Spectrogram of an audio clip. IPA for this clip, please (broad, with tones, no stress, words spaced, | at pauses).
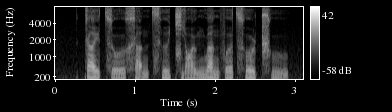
ka˥˩ɪ̯t͡so˧˥ʊ̯xa̰˨˩nt͡sʰɹ̩˥˩ t͡ɕjɑ˧˥ʊ̯ n̪wa˥˧nfɤ˥˧t͡sʰo˥˧ʊ̯ ʈ͡ʂʰu˥˩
